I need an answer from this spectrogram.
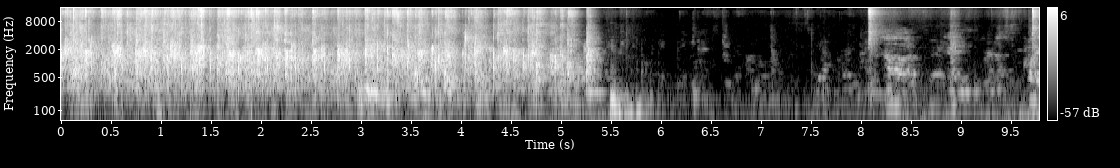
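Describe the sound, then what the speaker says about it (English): Loud applause from a crowd at a police district council meeting fills the first half, then cuts off abruptly, leaving a quieter room with scattered sounds and a burst of noise near the end. "I'd like everybody to please give a round of applause."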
